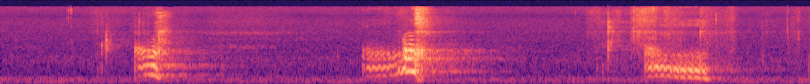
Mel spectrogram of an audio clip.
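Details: Wolfgang, a wolfdog, making his first attempts at barking: three short, hoarse, harmonic yelps spaced about a second apart, the middle one sharpest and loudest, in a quiet indoor room.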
